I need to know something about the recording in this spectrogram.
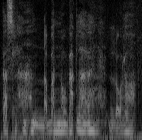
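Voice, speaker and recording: A man's voice: mid-range voice, slow pace, a bit bright, a little hiss or hum. A man playing a weary young patient weakened by treatment in a radio drama. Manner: weary, tired speech.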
